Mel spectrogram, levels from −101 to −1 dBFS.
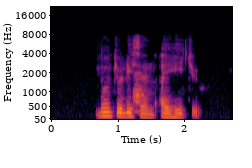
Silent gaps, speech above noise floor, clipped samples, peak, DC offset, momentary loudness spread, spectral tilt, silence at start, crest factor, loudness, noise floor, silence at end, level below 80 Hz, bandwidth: none; 50 dB; under 0.1%; -20 dBFS; under 0.1%; 11 LU; -7 dB/octave; 0.7 s; 18 dB; -37 LUFS; -86 dBFS; 0.5 s; -78 dBFS; 8 kHz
